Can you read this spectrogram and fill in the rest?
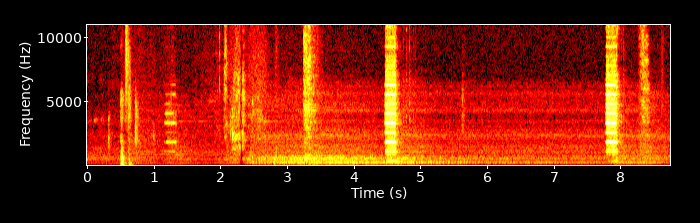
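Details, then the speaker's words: New-old-stock 1992 Macintosh IIvx, first power-up: three short electronic beeps at startup instead of the normal chime; suspected RAM error, hard drive also suspected. Cause not confirmed. "again the same three sounds those three beeps may be a ram error"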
